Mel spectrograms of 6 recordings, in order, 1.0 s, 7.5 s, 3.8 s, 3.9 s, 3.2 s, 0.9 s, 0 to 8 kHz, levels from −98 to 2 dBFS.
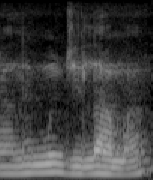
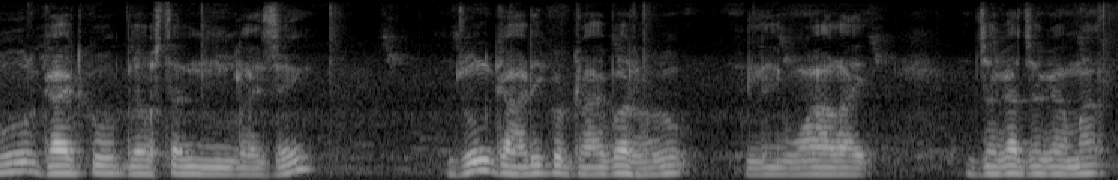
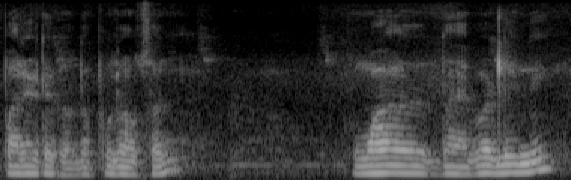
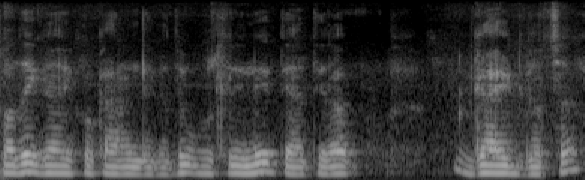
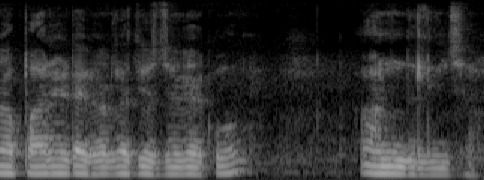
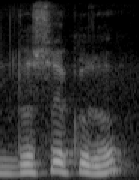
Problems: background sounds at intervals, background conversations at intervals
